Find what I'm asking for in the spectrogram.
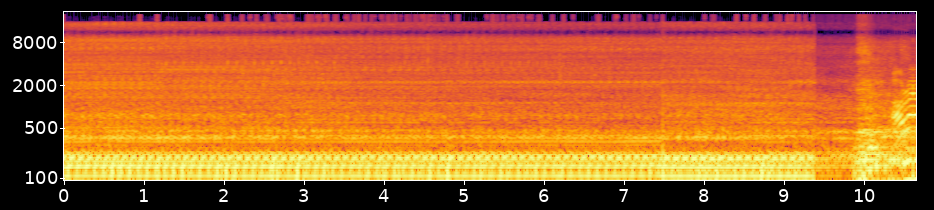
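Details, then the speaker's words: Honda Prelude build on the dyno, made about 300-320 hp but very rich; low, slightly uneven chugging pulse at steady speed, lumpy rather than crisp; rich running, fuel cleanup planned to gain power. "Jet D is real fast yeah super fat made 300 horsepower 320 horsepower but so rich you got to do some clean up and then uh should be able to make some more power"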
